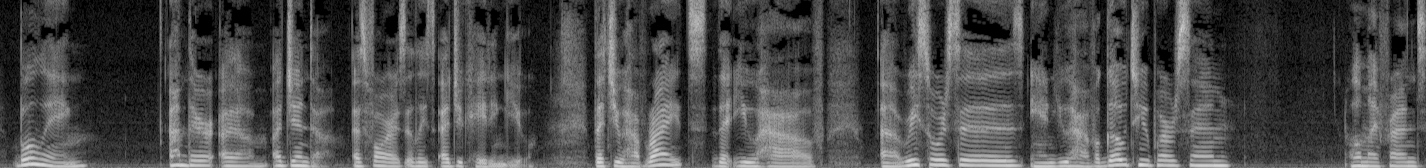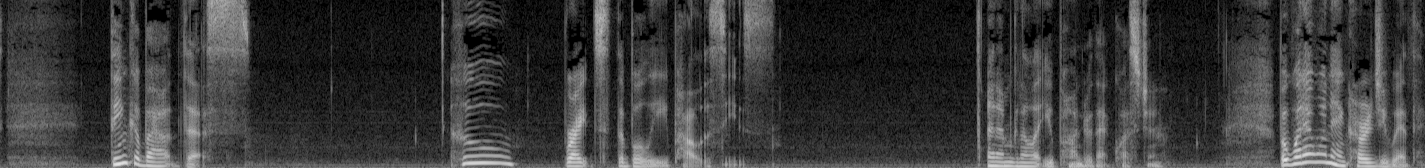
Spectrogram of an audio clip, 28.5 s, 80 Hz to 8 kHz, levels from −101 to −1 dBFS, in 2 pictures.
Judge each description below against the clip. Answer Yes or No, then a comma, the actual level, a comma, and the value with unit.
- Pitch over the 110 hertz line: Yes, high, 190 Hz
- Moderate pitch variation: Yes, average, 4.7 semitones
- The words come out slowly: Yes, slow, 120 wpm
